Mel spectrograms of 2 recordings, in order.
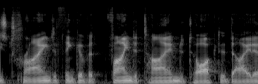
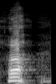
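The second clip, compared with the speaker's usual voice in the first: bright burst of laughter; 12 semitones higher, 14 dB louder than usual. Real, not acted. Delighted by the passage.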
